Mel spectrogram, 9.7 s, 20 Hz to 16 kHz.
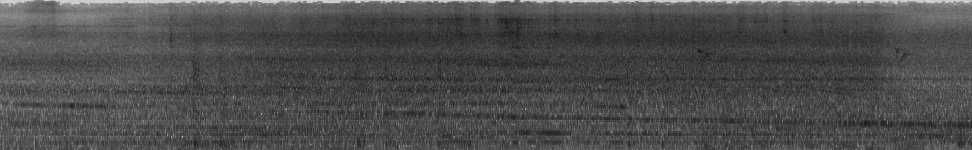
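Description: Tobu 100 series Spacia limited express electric train pulling into the platform and braking: a steady rumble of wheels on rails, with a whine that slides slowly down in pitch as the train slows.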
